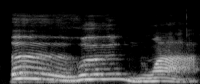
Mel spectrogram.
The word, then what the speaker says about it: Renoir: Olha a pronúncia. Renoir. Boca do O e fala E. E O em francês tem som de UA. Renoir.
